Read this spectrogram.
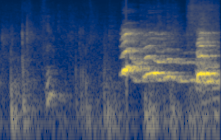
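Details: Six-week-old Cavalier King Charles Spaniel puppies indoors while being dewormed and having toenails trimmed: soft rustling handling noises, then two loud, high, drawn-out whining yelps with a rich harmonic tone, the second after a brief pause.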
